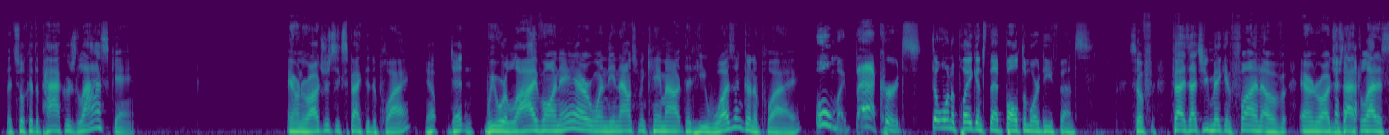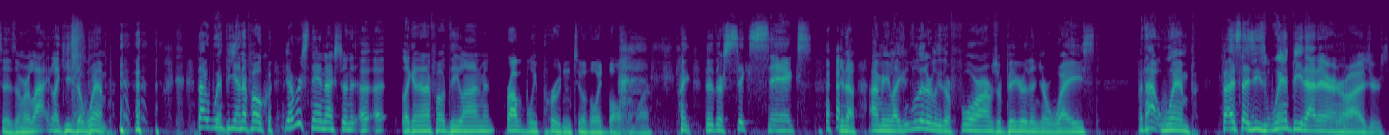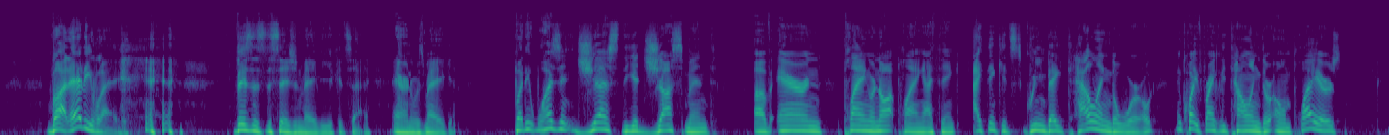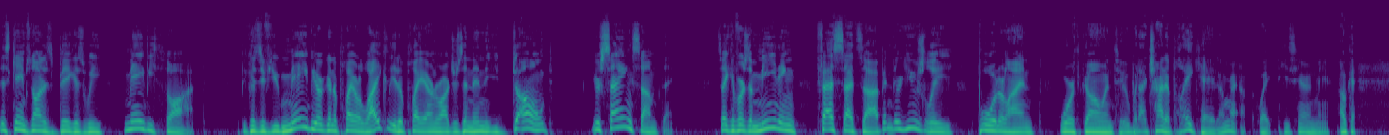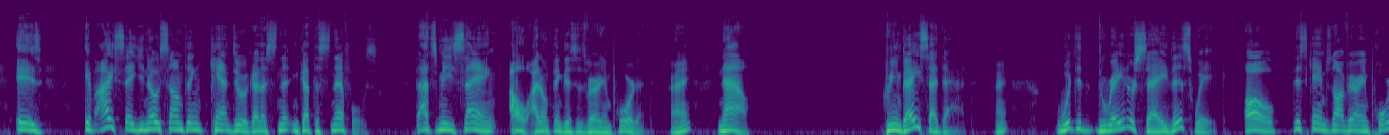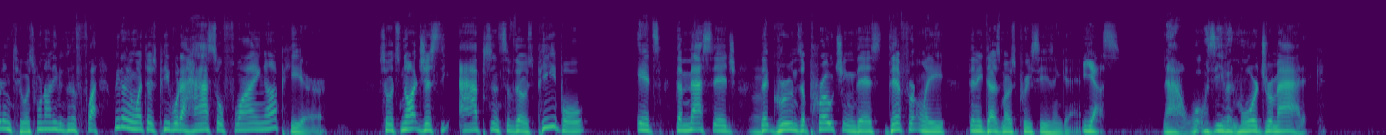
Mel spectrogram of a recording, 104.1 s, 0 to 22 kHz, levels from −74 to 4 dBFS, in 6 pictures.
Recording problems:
none

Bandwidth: 14.5 kHz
